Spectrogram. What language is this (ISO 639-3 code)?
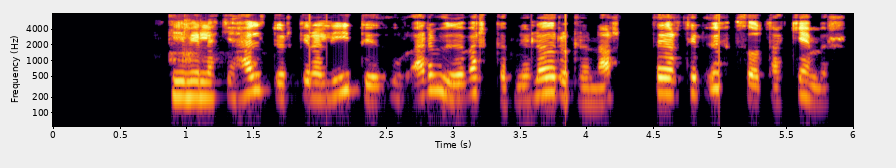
isl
